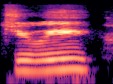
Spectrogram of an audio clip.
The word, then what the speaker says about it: Tzuyu: I would just want to think of the girl's name from Twice, Chewy, which is spelled Tzuyu, but I know it's not that.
